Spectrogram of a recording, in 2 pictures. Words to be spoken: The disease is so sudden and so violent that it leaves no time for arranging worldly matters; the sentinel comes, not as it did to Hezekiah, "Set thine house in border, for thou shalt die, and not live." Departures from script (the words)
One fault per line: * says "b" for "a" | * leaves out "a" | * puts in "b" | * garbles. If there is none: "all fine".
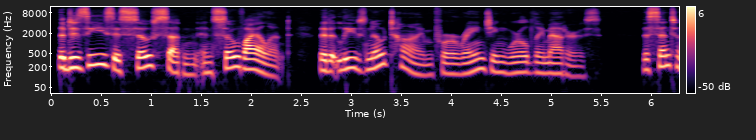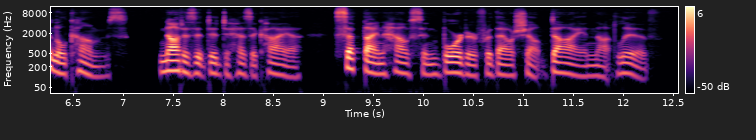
all fine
